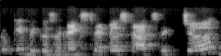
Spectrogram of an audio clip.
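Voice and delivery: ordinary talk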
